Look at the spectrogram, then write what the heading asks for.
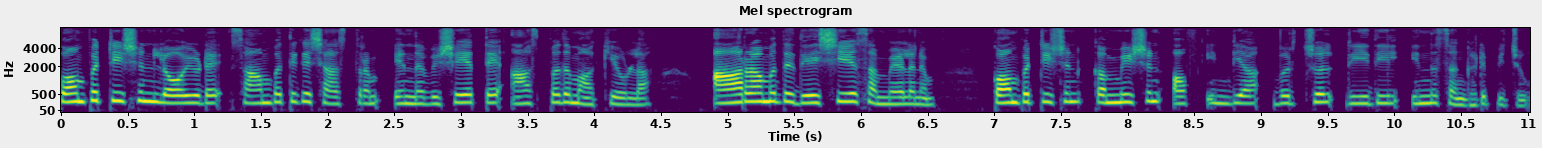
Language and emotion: Malayalam, neutral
